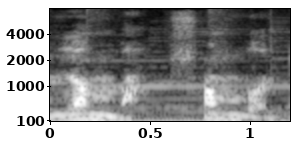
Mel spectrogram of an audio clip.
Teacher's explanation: ময়ের সঙ্গে বফলা যুক্ত হলে সেই ব উচ্চারিত হয়। যেমন লম্বা, সম্বল, এখানে ময়ের সাথে ব যুক্ত হয়েছে, এই বটা কিন্তু উচ্চারণ হয়েছে।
